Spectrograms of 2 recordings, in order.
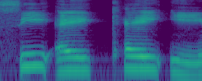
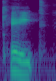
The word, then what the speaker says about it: Cake: mile follows cake Donaldson that's c-a-k-e not Kate cake Donaldson uh Diane Connie or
